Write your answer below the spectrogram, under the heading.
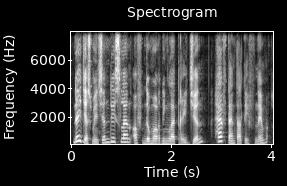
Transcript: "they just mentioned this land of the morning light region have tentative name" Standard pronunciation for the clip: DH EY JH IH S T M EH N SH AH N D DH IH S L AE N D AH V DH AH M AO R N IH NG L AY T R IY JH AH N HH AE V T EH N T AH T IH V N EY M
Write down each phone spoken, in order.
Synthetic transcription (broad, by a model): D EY JH IH S T M EH N SH AH N D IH S L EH N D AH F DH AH M AO R N IH NG L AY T R IY JH AH N HH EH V T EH N T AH T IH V N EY M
